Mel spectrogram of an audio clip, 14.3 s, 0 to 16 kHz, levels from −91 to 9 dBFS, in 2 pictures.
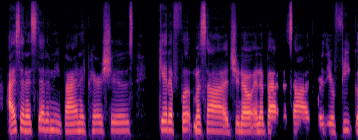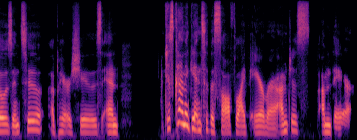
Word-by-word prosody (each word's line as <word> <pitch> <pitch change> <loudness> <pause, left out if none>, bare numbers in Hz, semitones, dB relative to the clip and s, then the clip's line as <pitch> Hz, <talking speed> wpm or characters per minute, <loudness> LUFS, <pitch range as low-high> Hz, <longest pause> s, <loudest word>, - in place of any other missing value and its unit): I 160 +3 +5
said, 180 0 -1
instead 170 +4 -1
of 190 - -5
me 180 -4 -6
buying 160 +1 +1
a 165 -1 -3
pair 170 0 -5
of 165 - -6
shoes, 175 +1 -5 0.5
get 190 -1 +1
a 180 - +5
foot 195 +3 -3
massage, 165 -2 +1
you 160 - -3
know, 155 -1 +5
and 160 - +1
a 155 - +3
back 165 +1 +4
massage 165 -2 -1 0.2
where 160 0 -5
your 160 -1 -5
feet 185 +4 -11
goes 155 -1 +4
into 180 +6 0 0.2
a - - -6
pair 150 -2 -5
of 130 - -7
shoes 140 -1 -3
and, 140 -1 +1 0.9
just 220 +2 0
kind 340 -4 +8
of 280 - +5
get 225 -4 +5
into 190 +1 -2
the 160 -4 -1
soft - - +1
life - - +1
era. 130 -5 -1
I'm 165 +3 +2
just, 170 -2 -6 0.2
I'm 145 0 +2
there. 120 0 -3
165 Hz, 180 wpm, -23 LUFS, 150-175 Hz, 0.9 s, kind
